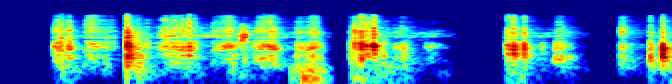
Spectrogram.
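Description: Small scissors snipping through white card: a run of short cuts, a brief pause, then a few more snips after a second-long gap near the end.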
